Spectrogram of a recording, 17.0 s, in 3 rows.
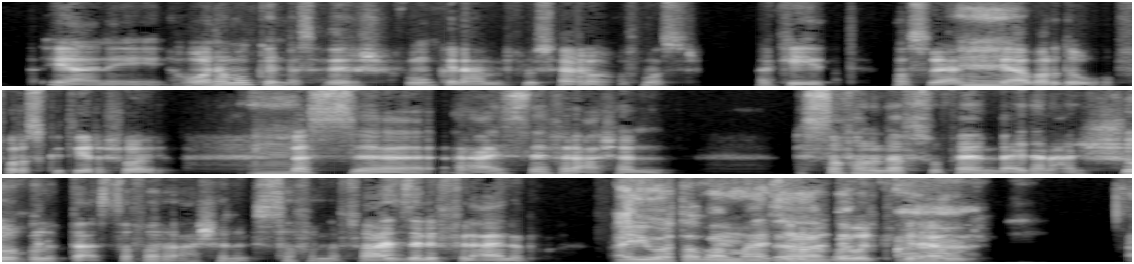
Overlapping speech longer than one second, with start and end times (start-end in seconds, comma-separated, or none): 14.8-16.2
